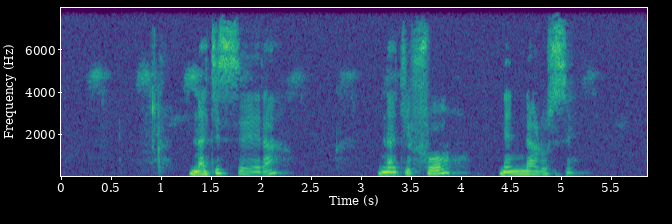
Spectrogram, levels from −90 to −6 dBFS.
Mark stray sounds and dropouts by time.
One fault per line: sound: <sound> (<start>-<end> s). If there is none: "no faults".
no faults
